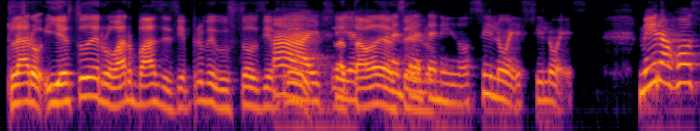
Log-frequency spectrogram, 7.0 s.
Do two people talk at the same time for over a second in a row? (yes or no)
yes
